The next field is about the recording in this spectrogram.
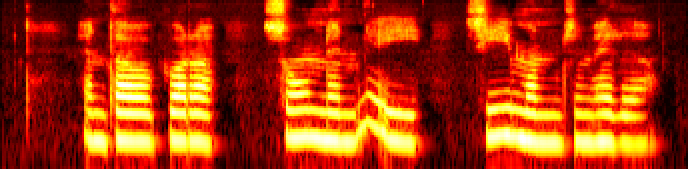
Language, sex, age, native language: Icelandic, male, 13, Icelandic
